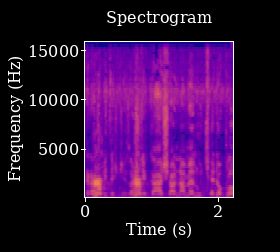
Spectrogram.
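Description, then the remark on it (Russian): A dog barks a couple of sharp times, followed by a run of higher, wavering yelps and whines that continue steadily until the end. “При этом, если обчищаешь дом ночью, то убедись, что у хозяина нет собаки, иначе она начнет лаять и разбудит его.”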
